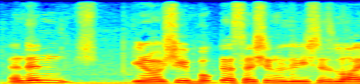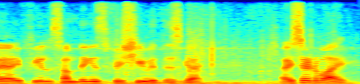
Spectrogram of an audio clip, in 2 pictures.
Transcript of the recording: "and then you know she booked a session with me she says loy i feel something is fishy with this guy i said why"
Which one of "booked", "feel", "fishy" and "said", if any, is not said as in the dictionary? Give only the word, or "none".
none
